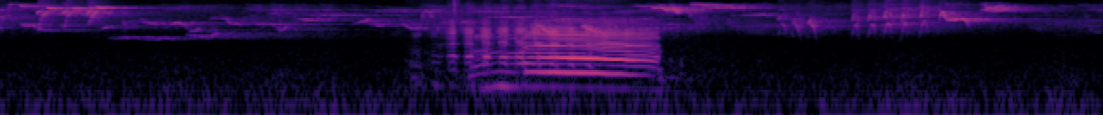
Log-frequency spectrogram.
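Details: Lambs grazing in a cool green forest: one lamb gives a single wavering bleat of about a second, set among high chirping birdsong that runs before and after it.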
